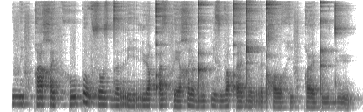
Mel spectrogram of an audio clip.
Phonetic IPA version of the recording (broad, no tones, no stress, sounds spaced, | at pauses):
v i f q ɛ χ e f h u p o v z o z d̪ ə r i r y qʼ ə z f e χ i o̯ ɖ u p i z v u qʼ i ɖ e r ə ɖ χ o h i f q y e̯ ʈ y d̪ y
